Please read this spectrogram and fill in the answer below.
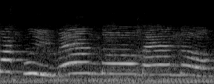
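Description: A young boy singing unaccompanied, holding long drawn-out notes that slide gently from one pitch to the next.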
